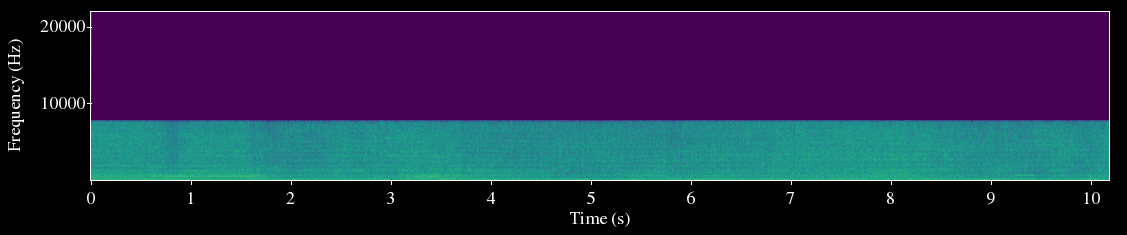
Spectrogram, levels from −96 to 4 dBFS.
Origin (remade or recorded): remade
